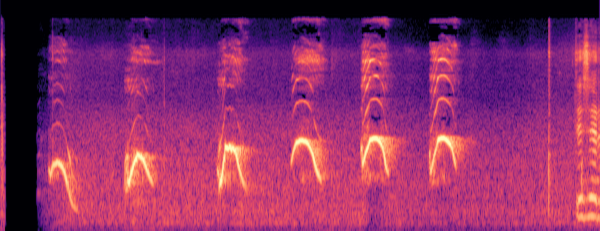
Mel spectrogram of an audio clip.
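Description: A toddler's voice imitating an animal call: six short, high calls, each rising and then falling in pitch. They come a little under a second apart and climb slightly higher with each call.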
